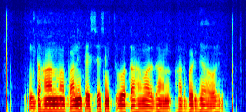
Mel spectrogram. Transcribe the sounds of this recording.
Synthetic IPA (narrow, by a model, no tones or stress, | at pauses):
d̪ʱaːnmẽpaːnikəːsesẽːt͡ʃiboːt̪aɦəmaɾd̪ʱaːnɦəɾbəɽ̤ijaɦoːɦiː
